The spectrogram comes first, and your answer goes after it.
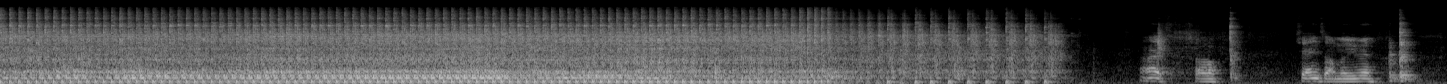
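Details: Old non-running lawnmower bought cheap: an even, steady beat of about four pulses a second for eight seconds, then it winds down; it runs smoothly and healthy.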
